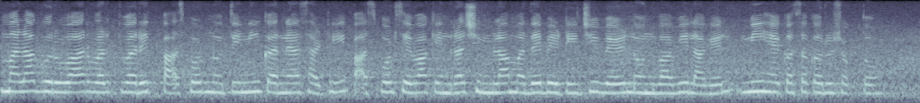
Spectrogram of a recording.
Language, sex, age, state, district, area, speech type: Marathi, female, 18-30, Maharashtra, Mumbai Suburban, urban, read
